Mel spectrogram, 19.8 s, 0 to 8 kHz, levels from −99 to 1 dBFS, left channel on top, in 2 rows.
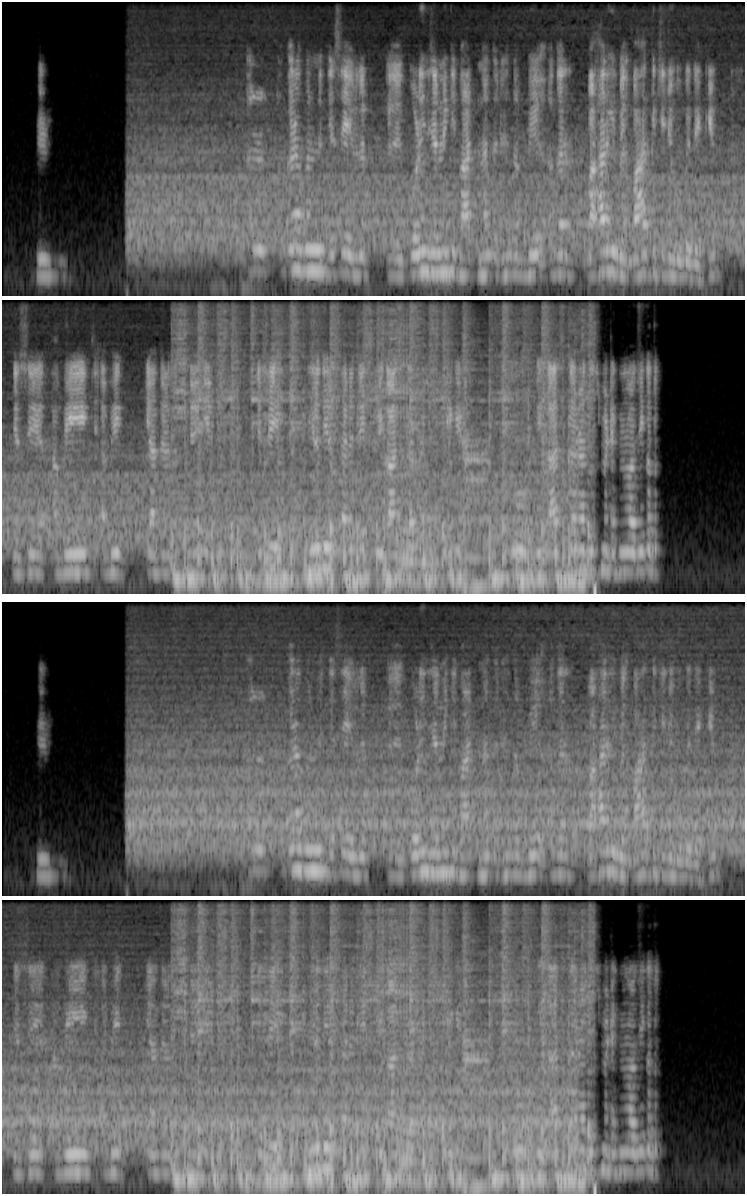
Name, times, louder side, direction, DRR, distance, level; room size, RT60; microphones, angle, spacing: sound 1, 1.6-17.6, right 3 dB, 55° right, 0.8 m, -38 dB
voice 1, 3.2-9.6 10.0-11.5 11.8-13.0 13.3-16.1 16.7-18.6, left 4 dB, 55° left, 0.6 m, -31 dB
sound 2, 12.2-17.8, right 1 dB, 5° right, 0.3 m, -30 dB
2.6 x 2.0 x 2.3 m
head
